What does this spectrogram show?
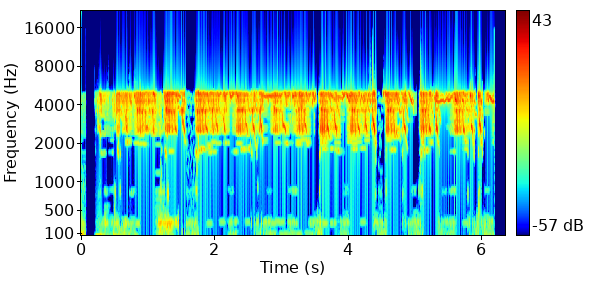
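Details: A dense stream of high, hissing, buzzy chatter from Eastern bluebird nestlings eighteen days old, nest recorded June 24, 2021 between 6 am and 1 pm, broken by short pauses and soft clicks.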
